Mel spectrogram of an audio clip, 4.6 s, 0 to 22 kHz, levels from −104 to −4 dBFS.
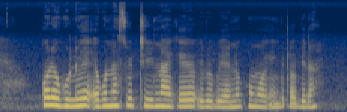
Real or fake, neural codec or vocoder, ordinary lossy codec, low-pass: real; none; none; 19.8 kHz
